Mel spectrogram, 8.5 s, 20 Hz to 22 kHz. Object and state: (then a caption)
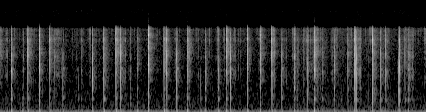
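Cardboard tube. A hollow cardboard tube is held horizontally in both hands while fingers with long nails rub and scratch its surface. About 35 short, dry, bright scratching ticks are heard in quick, uneven succession, each dying away almost instantly against a quiet background.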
